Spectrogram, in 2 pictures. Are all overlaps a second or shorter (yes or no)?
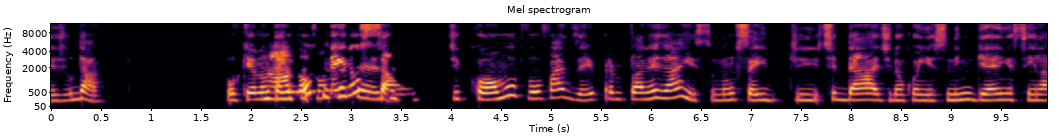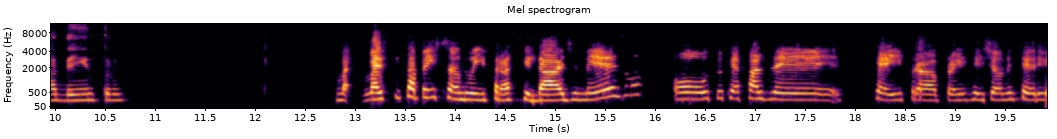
no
